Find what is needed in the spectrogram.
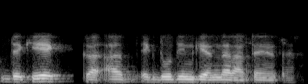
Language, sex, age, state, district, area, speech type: Hindi, male, 45-60, Uttar Pradesh, Mau, urban, conversation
